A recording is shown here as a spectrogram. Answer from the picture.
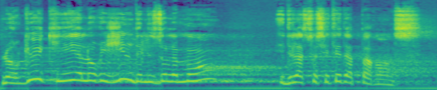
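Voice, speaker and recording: Over noticeable background noise and audible room echo, a man with a non-native accent speaks very slowly at an extremely high pitch with lively intonation. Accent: foreign accent in French. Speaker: pastor. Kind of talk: sermon.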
